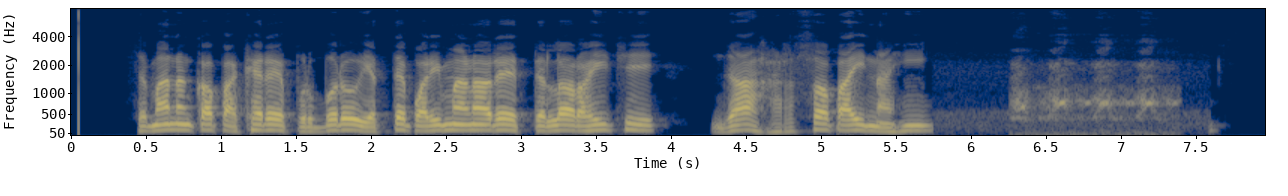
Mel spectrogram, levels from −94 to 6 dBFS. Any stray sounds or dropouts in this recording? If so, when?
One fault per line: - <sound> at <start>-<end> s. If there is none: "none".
- bark at 6.2-7.4 s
